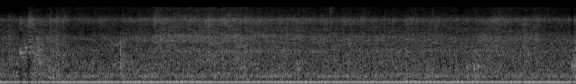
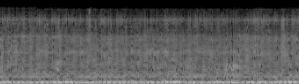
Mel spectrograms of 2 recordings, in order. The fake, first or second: second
